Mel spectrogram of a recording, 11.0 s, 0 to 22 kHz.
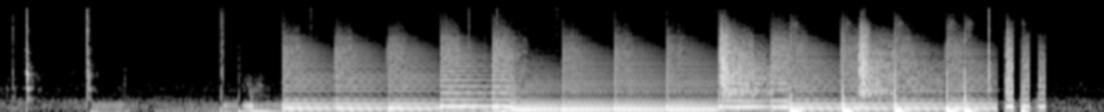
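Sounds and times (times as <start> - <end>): low electric hum: 0.0 - 11.0.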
